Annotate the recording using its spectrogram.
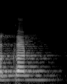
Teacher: ध्वनि नाक से भी निकलेगी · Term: अनुनासिक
